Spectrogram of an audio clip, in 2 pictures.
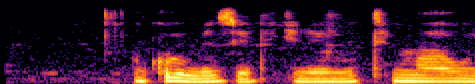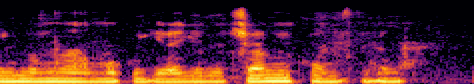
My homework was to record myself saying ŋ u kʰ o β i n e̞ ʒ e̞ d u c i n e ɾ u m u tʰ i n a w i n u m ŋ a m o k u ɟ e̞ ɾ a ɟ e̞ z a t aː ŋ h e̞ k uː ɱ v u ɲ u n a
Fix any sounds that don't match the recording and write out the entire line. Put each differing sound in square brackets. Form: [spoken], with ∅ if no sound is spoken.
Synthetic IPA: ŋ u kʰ o β i [m] e̞ [z] e̞ d u c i n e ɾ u m u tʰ i [m] a w i n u m ŋ a m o k u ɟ e̞ ɾ a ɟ e̞ z a [t͡ʃ] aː ŋ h e̞ k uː ɱ v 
